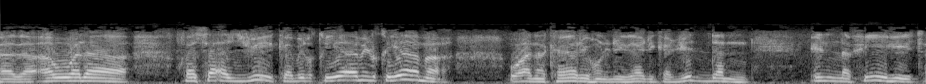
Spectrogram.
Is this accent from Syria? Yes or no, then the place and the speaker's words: yes; Damascus, Damascus Governorate, Syria; هذه منطقة اسمها عندنا في الشام الحريقة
